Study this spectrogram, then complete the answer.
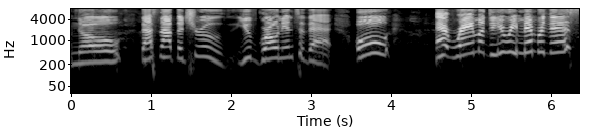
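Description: A woman's extremely high, raised and projected voice with a bright, sharp tone, very wide pitch swings and a fairly slow pace. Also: dry, close sound with no echo. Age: 40s. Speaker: pastor's wife. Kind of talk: sermon.

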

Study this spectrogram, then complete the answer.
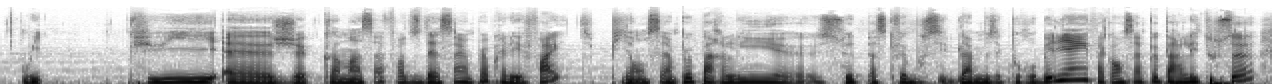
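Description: The speech runs at a fairly quick pace with music in the background. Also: woman. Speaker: podcast guest, tabletop gamer. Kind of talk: casual chat.

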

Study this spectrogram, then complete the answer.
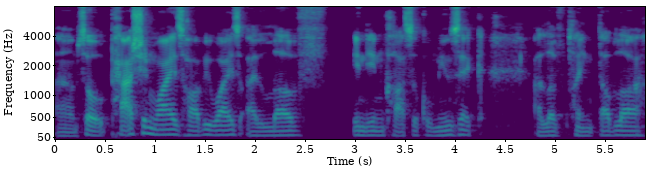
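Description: In a very clean recording with a silent background, a man with a Californian accent talks at a fairly slow pace in a monotone, flat intonation. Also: fairly low pitch for a man. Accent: American (Californian). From California, San Francisco Bay Area. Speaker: physician. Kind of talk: interview conversation.

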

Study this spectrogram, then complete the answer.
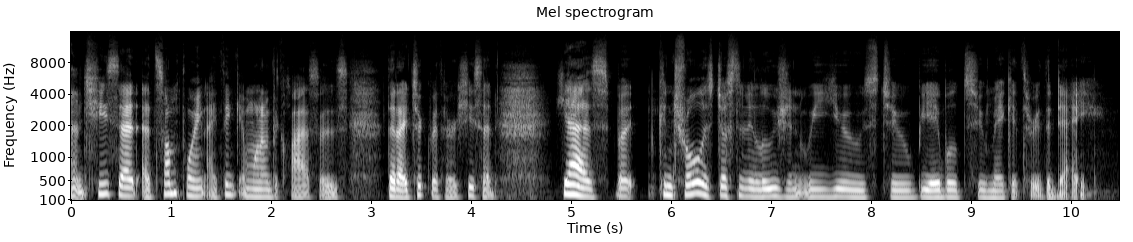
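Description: A woman talks at a very deep, low pitch with ordinary pitch variation. The recording is very clean and the background silent. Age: 40s. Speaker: podcast host and yoga teacher. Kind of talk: casual chat.

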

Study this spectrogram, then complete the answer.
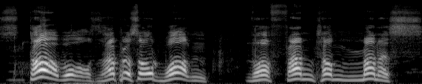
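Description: A female-sounding, put-on character voice speaks at a fairly high pitch. The pace is very slow. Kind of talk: announcer. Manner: dramatic announcer.

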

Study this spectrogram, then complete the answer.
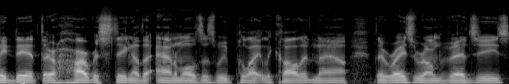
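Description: Very deep, low-pitched man at a fairly quick pace, monotone and flat, in a very clean recording with a silent background. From Texas, East Austin. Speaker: restaurant owner and chef. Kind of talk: interview.

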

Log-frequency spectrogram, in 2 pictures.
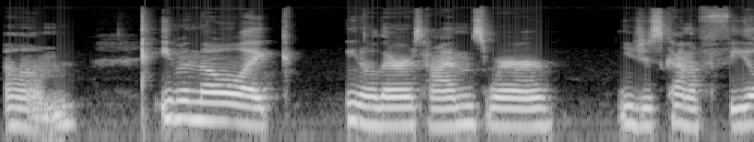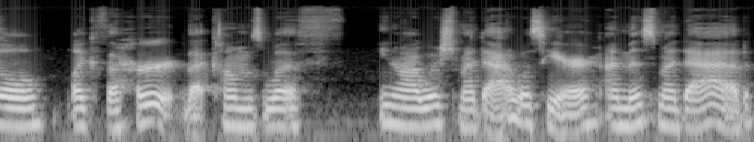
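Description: In an American accent, a woman with an ordinary speaking voice talks at a fairly slow pace, fairly low in pitch, with fairly even intonation and very even loudness. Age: 30s. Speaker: musician. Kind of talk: casual interview chat.

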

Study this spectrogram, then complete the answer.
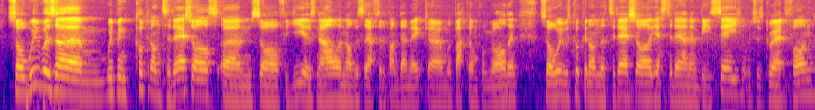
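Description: A man in a Manchester accent talks at a moderate pace and a medium pitch, his loudness swinging a lot. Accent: northern English, Manchester. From Manchester, England. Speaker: podcast guest, TV cook.

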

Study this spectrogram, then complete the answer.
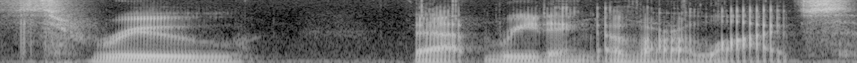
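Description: The tone is calm and the pace is very slow. The recording is very clean, with a silent background. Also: man. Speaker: podcast host. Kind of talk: poem reading aloud, devotional. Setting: podcast recording. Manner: slow, measured, reverent; calm, contemplative.

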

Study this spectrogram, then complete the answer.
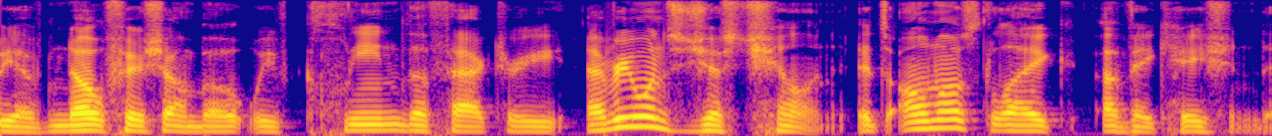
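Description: A man with a normal speaking voice talks at a medium pitch and moderate pace, with lively intonation and hardly any pauses. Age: 30s. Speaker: podcast host. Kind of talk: casual chat.

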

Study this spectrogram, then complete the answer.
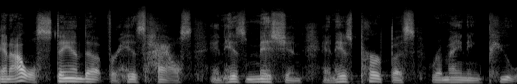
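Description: A man with a Southern US accent speaks at a moderate pace, his voice dry and close with no echo on a very clean recording against a silent background. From US South (Alabama). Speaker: pastor and leadership coach. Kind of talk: sermon.

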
